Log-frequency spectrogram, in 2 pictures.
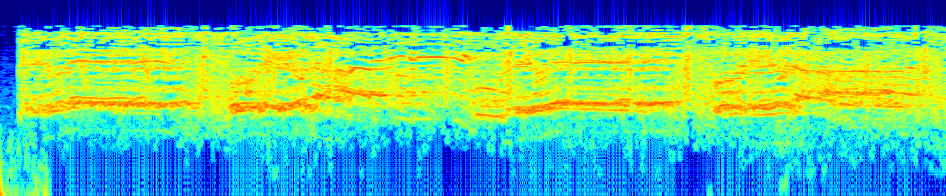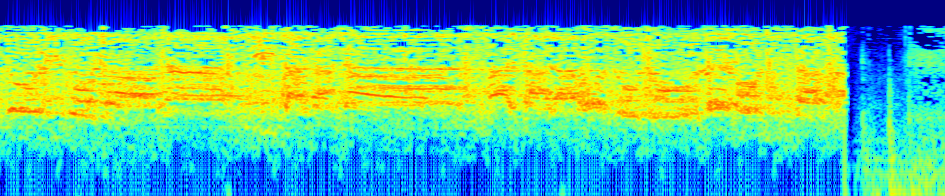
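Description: A crowd at a protest march against travesticidios, the killings of travesti and trans people, chants loudly and continuously, many voices rising and falling together in a rhythmic, repeated pattern with sustained shouted tones, then cutting off abruptly near the end.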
